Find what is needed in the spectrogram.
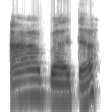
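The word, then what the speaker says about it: أبدا: If you notice, this has to be longer. Abada. This letter here, the a, is actually silent letter. There is no sound for it. The only thing that will give it a sound if you put a vowel on top, right?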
